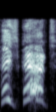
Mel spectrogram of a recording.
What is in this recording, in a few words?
panic; mohaa; dialogue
